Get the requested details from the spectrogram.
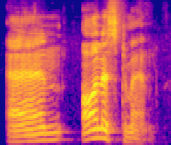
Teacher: h is not pronounced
